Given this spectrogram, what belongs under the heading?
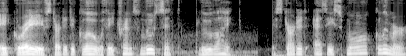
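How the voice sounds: In a natural reading voice, the speaker uses lively intonation.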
